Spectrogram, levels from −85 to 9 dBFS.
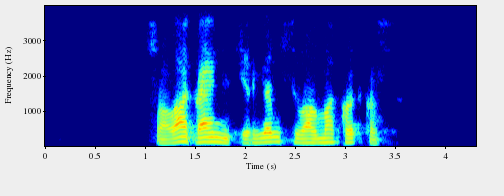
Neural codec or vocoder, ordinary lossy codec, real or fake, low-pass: codec, 16 kHz, 1 kbps, FreqCodec, larger model; Opus, 24 kbps; fake; 3.6 kHz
